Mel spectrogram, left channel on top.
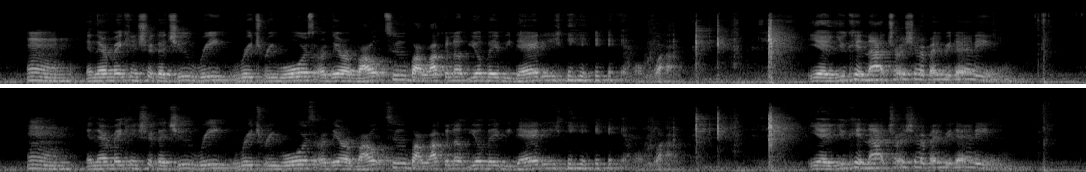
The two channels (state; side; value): quieter; right; 3.9 dB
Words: And they're making sure that you reach rewards, or they're about to, by locking up your baby daddy. Wow. Yeah, you cannot trust your baby daddy.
